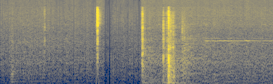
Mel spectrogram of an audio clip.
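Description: A phone is handled with a few soft knocks close by.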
